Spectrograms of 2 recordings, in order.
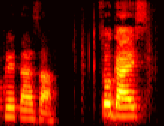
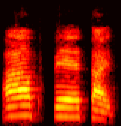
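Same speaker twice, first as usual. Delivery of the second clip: "Appetite" slowly split, AP-pe-tite; stress on first syllable; much slower than usual. Shown as a demonstration. Teacher spells out option D by sound, slow first-syllable stress. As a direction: draw out "Appetite" in syllables, AP leading. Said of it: "App is very stressed".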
